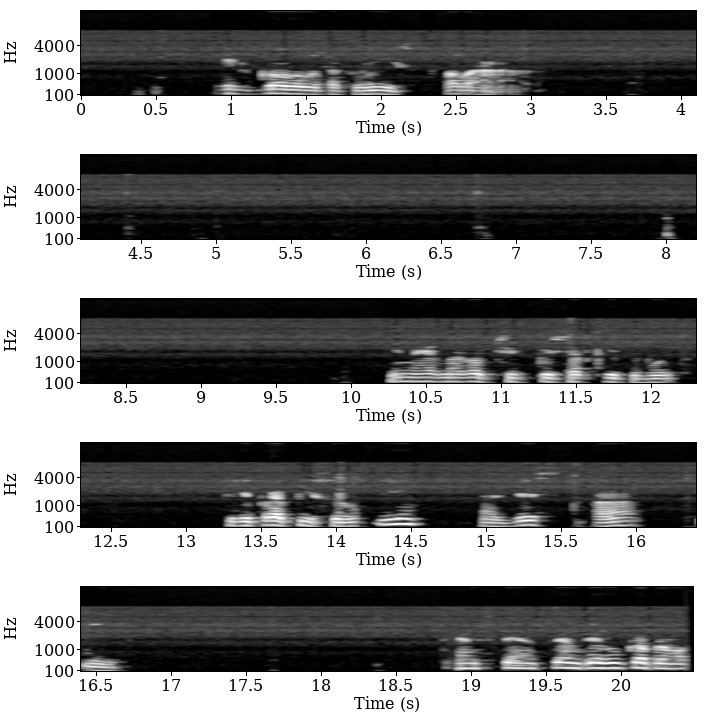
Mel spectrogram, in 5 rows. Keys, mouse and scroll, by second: 0.4 r, 1.5 click, 1.9-3.0 middle drag, 3.8-4.4 middle drag, 5.0-6.8 middle drag, 10.0-11.4 drag, 14.0 i, 15.5 a, 16.3 i, 17.6-20.4 drag.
